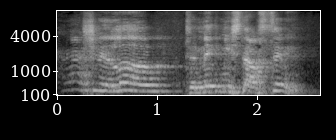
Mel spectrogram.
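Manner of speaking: loud, ringing sermon delivery; fiery preacher's voice; preaching at full force. Acted. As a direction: preach it out to the whole room.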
